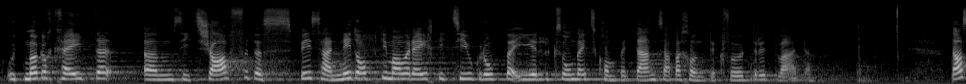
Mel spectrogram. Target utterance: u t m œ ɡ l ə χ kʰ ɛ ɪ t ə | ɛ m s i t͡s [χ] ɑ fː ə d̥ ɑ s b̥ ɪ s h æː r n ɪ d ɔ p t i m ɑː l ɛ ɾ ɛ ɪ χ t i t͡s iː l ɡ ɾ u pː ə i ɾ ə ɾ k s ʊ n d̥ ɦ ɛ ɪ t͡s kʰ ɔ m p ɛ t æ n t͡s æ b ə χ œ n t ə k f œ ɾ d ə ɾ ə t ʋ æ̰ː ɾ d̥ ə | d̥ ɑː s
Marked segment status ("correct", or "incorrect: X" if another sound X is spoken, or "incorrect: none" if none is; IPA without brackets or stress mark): incorrect: ʃ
